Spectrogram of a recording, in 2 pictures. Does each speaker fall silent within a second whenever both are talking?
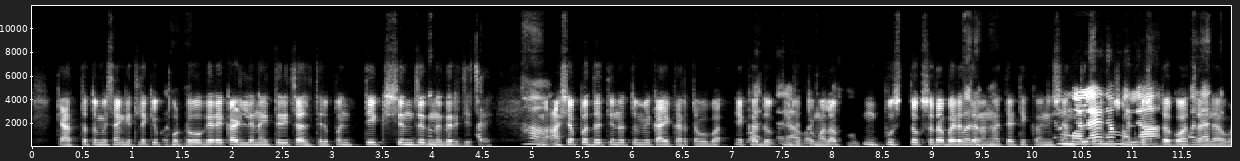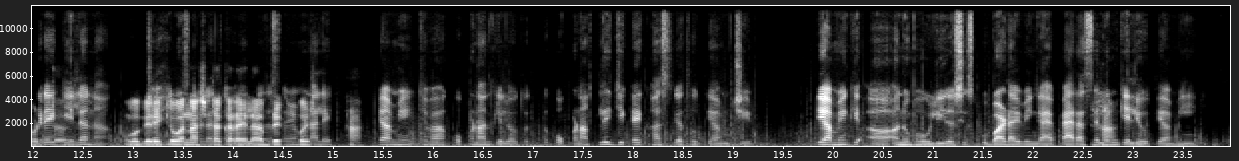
No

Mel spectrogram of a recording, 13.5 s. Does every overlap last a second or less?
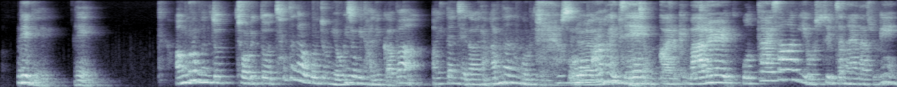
No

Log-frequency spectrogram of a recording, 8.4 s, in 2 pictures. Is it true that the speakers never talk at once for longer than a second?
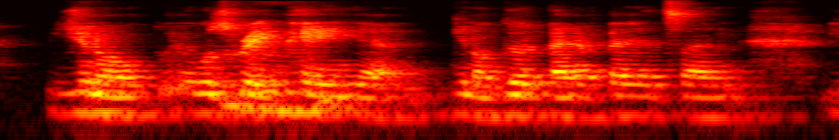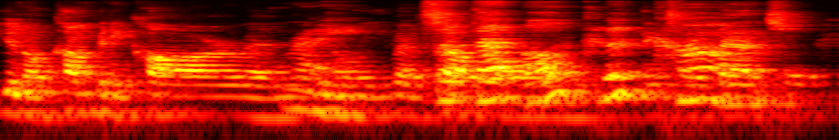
No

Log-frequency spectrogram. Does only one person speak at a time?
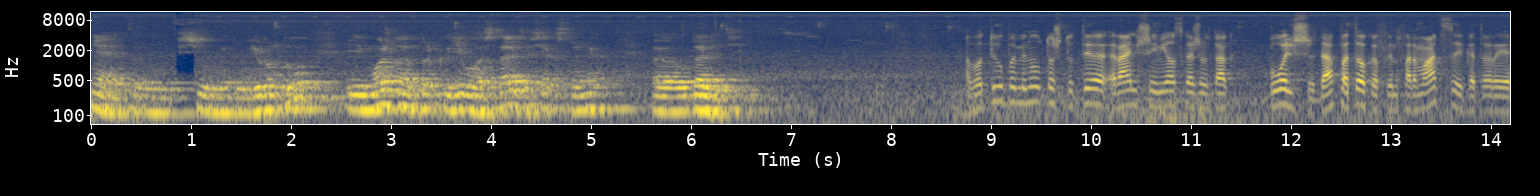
Yes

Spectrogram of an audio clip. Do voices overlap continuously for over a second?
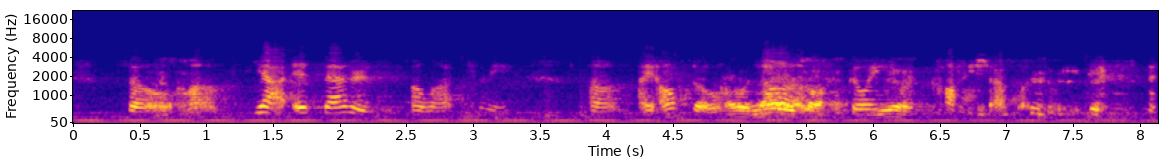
Yes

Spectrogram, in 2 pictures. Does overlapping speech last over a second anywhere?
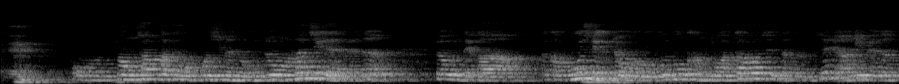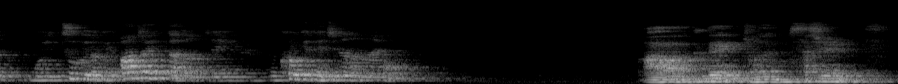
No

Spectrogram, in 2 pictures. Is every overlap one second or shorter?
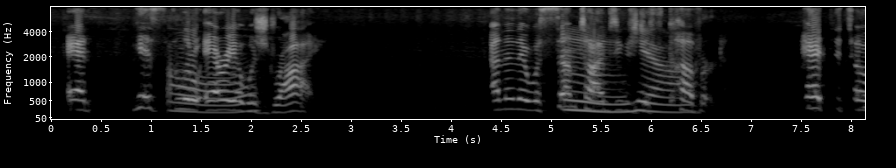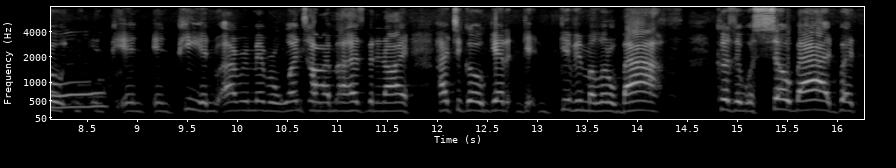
No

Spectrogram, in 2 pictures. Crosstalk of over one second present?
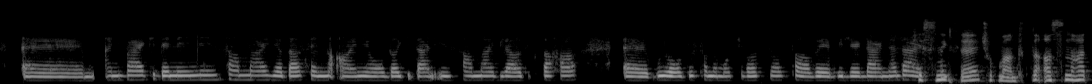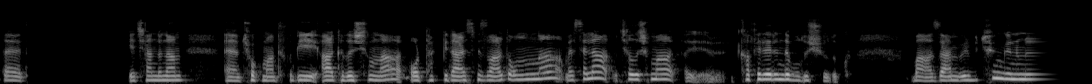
No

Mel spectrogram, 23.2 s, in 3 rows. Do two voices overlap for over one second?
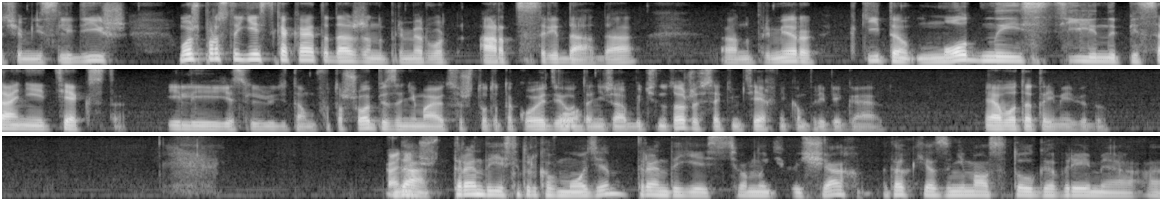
No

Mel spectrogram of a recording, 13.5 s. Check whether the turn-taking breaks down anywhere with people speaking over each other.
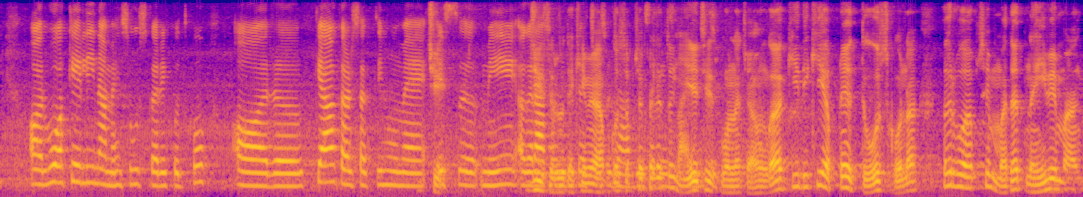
Yes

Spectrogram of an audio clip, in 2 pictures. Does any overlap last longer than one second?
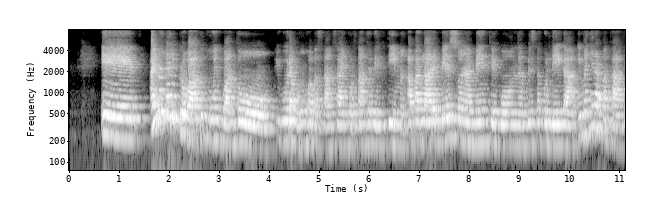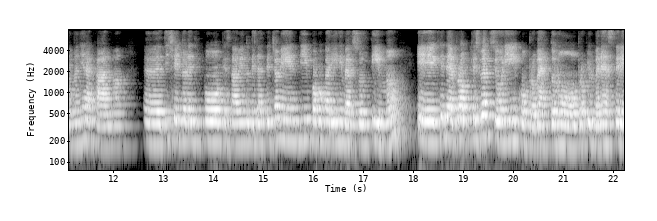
No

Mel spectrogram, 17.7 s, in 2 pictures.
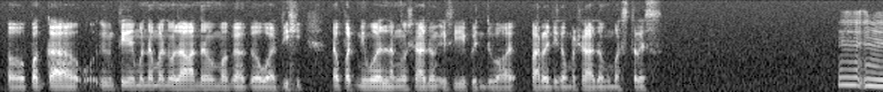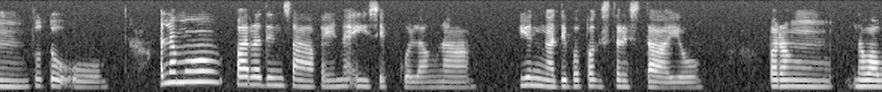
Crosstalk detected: No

